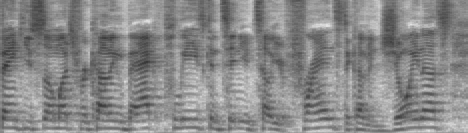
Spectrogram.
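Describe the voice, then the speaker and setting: A man speaks in an upbeat tone at a high pitch. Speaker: talk show host. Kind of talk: casual talk to camera.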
